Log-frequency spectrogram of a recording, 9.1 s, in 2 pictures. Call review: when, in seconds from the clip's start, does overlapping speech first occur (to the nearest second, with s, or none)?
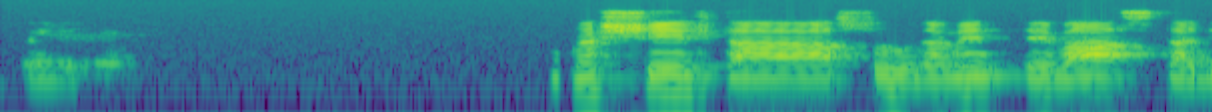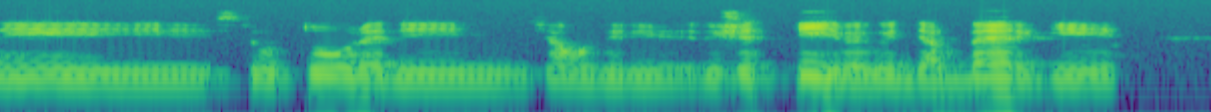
none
